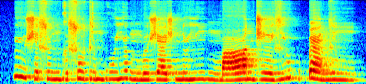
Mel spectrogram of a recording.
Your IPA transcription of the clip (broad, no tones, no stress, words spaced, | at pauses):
yʃesy ŋɡɯsudimbuː jøŋ͡møʃæːʃ nyjiː ŋ͡mɑːnd͡ʒeːzʲu | ɓænziː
